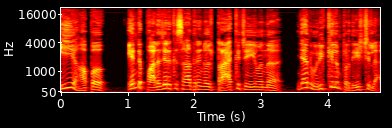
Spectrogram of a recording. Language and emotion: Malayalam, surprised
